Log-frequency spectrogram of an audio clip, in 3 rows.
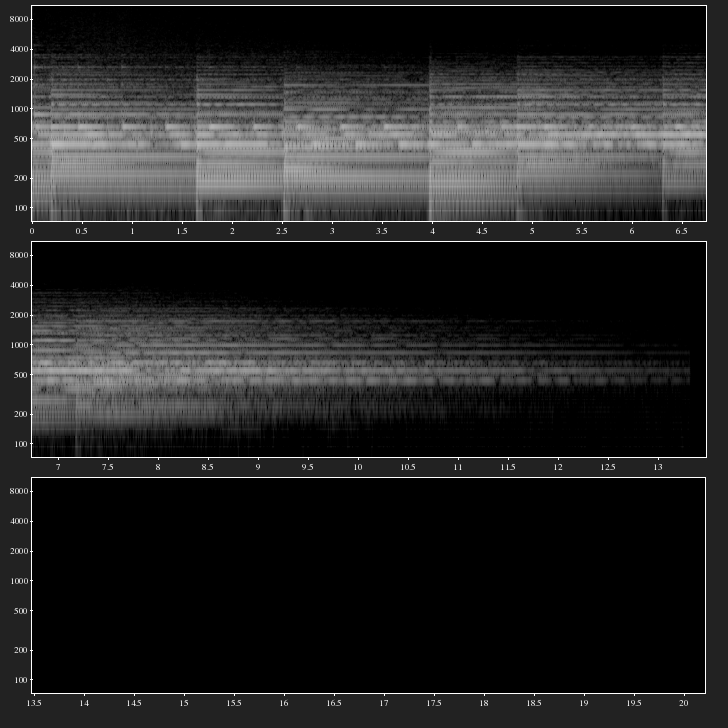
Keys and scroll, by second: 8.7 ctrl+d.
